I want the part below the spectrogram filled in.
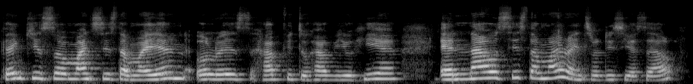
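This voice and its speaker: A woman's voice: a little high, a little slow. Earnest woman hosting an online chat. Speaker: host.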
